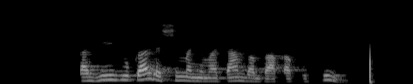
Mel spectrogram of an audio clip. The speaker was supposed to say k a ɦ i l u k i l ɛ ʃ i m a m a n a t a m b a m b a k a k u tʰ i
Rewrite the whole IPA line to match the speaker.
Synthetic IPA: k a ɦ i l u k a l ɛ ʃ i m a ɲ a m a t a m b a m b a k a k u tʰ i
